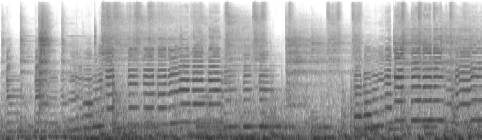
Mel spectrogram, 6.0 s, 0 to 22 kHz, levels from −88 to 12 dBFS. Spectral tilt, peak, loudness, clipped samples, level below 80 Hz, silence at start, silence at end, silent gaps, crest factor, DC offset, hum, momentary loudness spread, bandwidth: -5 dB/octave; -2 dBFS; -16 LUFS; under 0.1%; -20 dBFS; 0 s; 0 s; none; 14 dB; under 0.1%; none; 5 LU; over 20 kHz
